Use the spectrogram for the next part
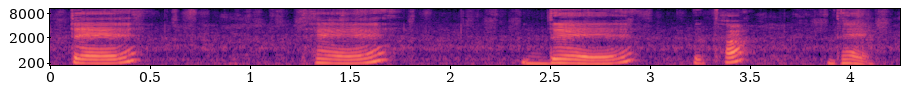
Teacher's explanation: दंते व्यंजन। या फिर दांतों से उच्चारित होने वाले व्यंजन।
